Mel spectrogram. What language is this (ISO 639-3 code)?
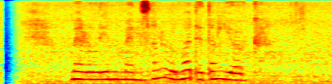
jav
